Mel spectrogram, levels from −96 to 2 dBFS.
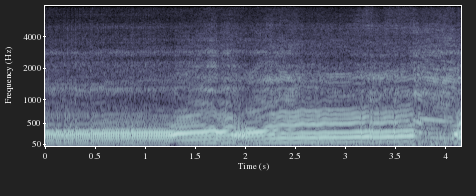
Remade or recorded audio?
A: recorded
